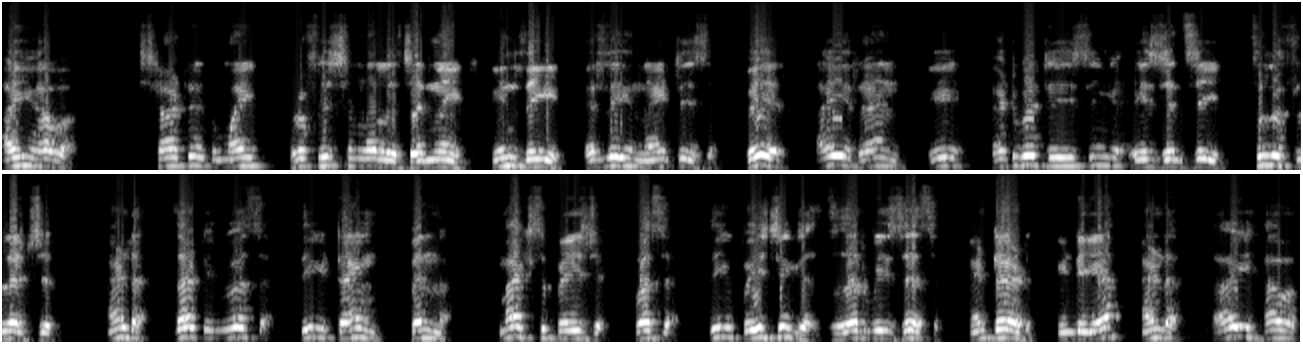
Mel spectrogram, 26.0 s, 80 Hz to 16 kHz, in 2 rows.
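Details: Adult man, a corporate strategist of 30+ years, ill since 2022: Parkinson's, diagnosed late, then ALS (motor neuron disease) diagnosed last year; mobility and speech very severely affected; dysarthria.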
